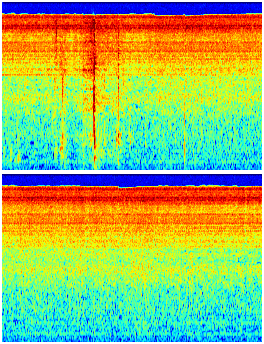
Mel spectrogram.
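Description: Steady faint hiss with a handful of small clicks and taps in the first four seconds, the loudest about two seconds in.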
